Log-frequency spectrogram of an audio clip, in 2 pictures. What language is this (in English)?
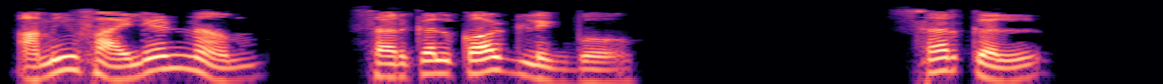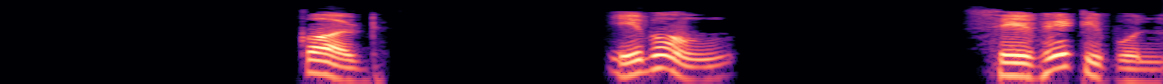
Bangla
